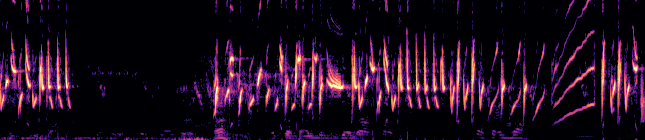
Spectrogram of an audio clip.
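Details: European goldfinch singing: a burst of rapid high twittering, a pause of about a second, then a dense run of liquid chirps and trills ending with several clear rising whistled sweeps.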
